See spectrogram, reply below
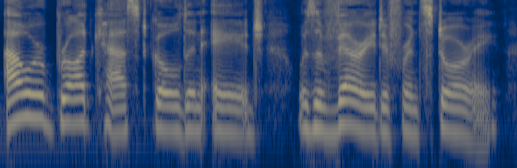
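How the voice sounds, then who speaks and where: A woman's voice: low voice, moderate pace, darkish tone, no echo, clean studio sound, soft background music. Woman narrating a radio history documentary.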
